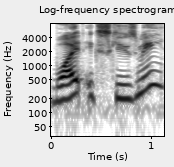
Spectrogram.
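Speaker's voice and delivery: put-on, worked-up, angry, offended disbelief. Retelling how the attendant reacted: imitating an angry attendant. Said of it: "getting mad".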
